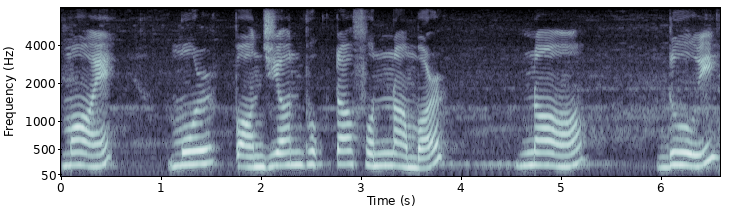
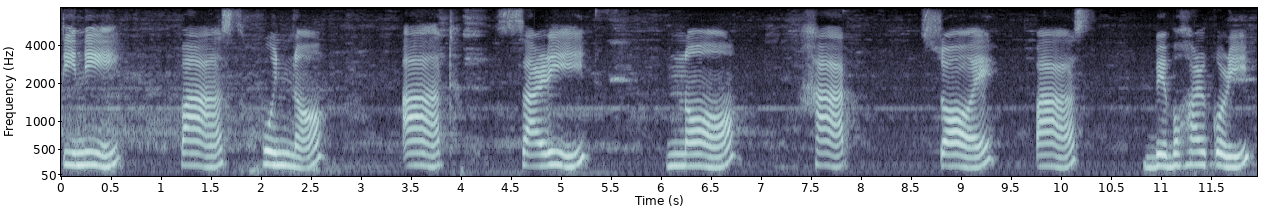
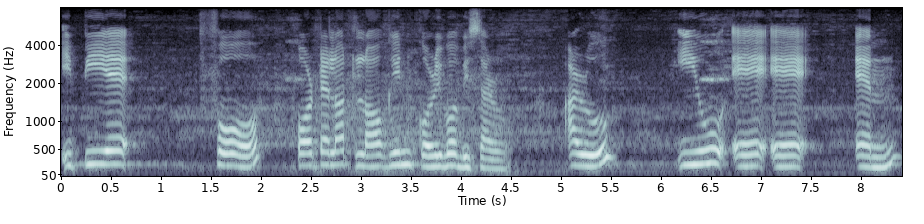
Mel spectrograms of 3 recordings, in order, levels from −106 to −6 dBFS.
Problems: constant background noise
